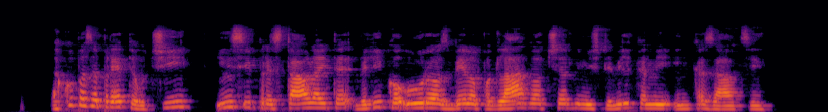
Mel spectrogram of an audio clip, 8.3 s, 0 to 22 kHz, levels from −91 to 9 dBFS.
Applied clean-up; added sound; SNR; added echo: neural mask model Resemble Enhance denoiser.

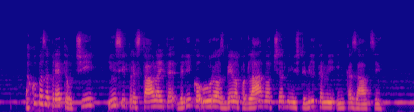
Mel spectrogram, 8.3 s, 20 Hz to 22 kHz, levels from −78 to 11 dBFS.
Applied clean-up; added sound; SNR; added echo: none; Musical instrument; 17 dB; none.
